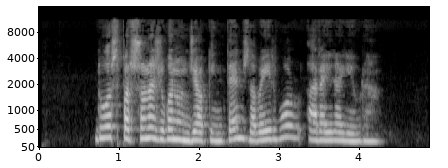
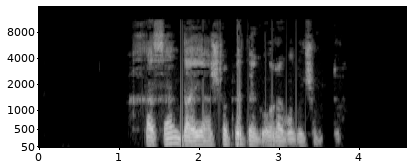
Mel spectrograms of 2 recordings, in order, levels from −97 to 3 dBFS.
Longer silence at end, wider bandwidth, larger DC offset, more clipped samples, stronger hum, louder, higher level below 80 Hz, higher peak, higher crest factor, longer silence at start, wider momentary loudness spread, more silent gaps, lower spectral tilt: second, 0.6 s vs 0.85 s; about the same, 11.5 kHz vs 11.5 kHz; neither; neither; neither; first, -23 LUFS vs -26 LUFS; second, -72 dBFS vs -58 dBFS; about the same, -8 dBFS vs -10 dBFS; about the same, 16 dB vs 18 dB; second, 0.7 s vs 1.25 s; about the same, 8 LU vs 10 LU; second, none vs 3.60-3.68 s; about the same, -5 dB/octave vs -5 dB/octave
